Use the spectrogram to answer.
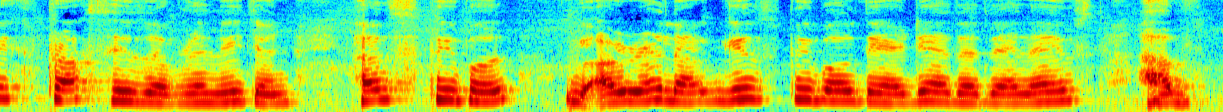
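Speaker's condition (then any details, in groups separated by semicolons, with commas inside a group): Cerebral palsy; from birth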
